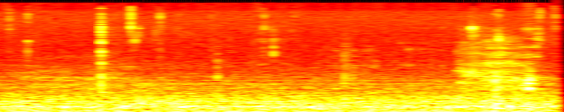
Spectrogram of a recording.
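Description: Quiet, close chewing of Chick-fil-A parmesan meal kit pasta, soft wet mastication with a few small crisp clicks and a slightly louder bite near the end.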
